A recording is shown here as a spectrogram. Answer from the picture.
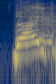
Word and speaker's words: write: "write" में W silent है।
